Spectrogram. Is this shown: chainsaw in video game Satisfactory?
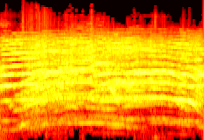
no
